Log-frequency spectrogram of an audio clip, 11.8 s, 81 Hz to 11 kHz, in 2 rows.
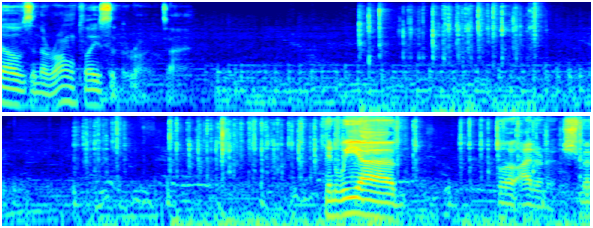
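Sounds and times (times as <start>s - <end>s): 
speech: 0.0s - 2.4s, 9.2s - 10.0s, 10.9s - 11.7s
steady low hum: 3.0s - 11.7s
typing on a computer keyboard: 3.6s - 5.5s, 6.6s - 11.7s.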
